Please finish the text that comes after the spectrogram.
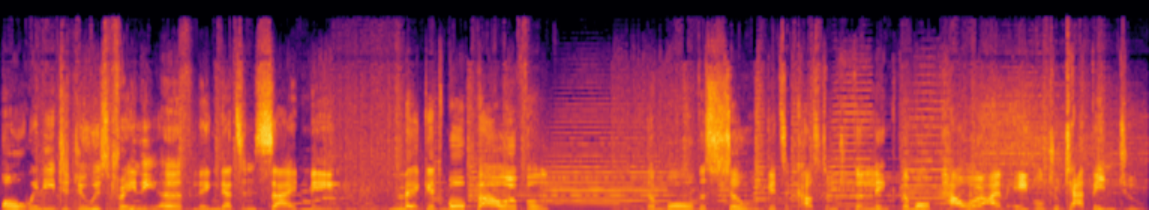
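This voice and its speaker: A man's voice: high voice, big pitch swings, normal speed. A man playing a haughty, scornful alien tyrant in a video game, imperious and theatrical. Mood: calculating. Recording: game music behind.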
